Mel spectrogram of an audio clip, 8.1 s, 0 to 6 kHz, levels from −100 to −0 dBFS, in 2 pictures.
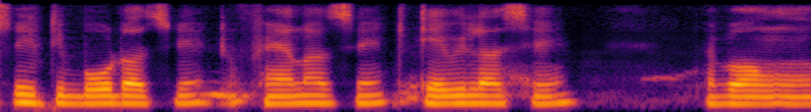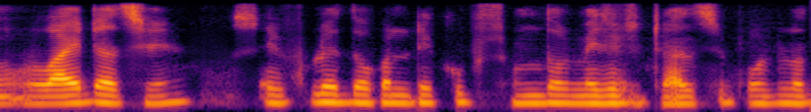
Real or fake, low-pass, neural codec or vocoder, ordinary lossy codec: fake; 5.4 kHz; codec, 24 kHz, 1.2 kbps, DualCodec; none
